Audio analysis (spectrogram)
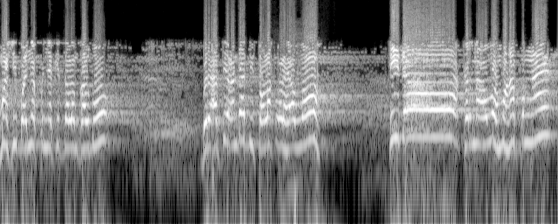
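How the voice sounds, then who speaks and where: A high-pitched man with a Sundanese accent delivers a sermon in a hall with long reverb. He swings dramatically between loud exhortation and hushed, confiding asides. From West Java, Indonesia. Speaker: preacher.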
